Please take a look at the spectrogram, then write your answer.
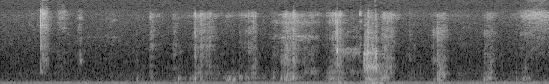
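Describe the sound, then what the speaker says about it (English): Fresh crackers spread with peanut butter crunched in a series of crisp, close bites and chews over a steady low hum, with no talking. "Crackers, perfectly fresh and crunchy."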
